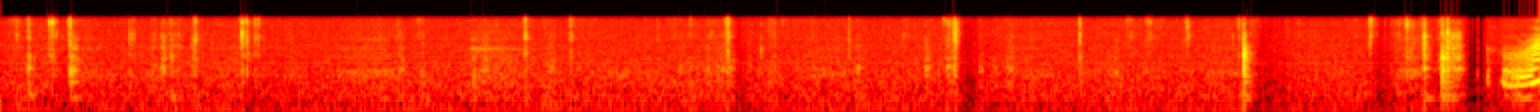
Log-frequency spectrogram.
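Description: Small plastic pieces click and tap as hands handle them.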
